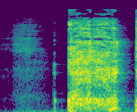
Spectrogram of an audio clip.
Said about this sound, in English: Sorry. I don't have a cough button over here. So it's like, what the hell?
